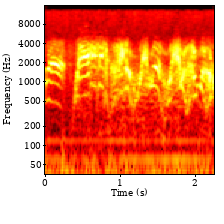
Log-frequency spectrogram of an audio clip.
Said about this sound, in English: That's a duck. A duck? Is it fresh? Is it fresh? Just stick your fork into it.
